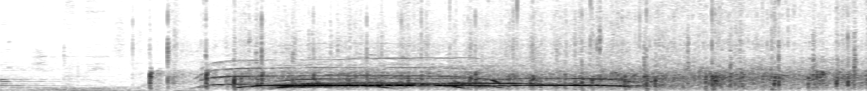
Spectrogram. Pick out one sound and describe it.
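Young people whoop and cheer.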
